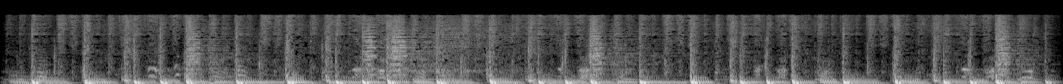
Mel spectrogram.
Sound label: lovebreak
